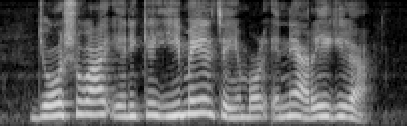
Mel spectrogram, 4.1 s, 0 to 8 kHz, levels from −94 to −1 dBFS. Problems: background sounds at intervals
